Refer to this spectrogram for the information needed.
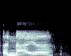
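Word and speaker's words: Anaiah: Her name's Anaya Vian Marie is her name.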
